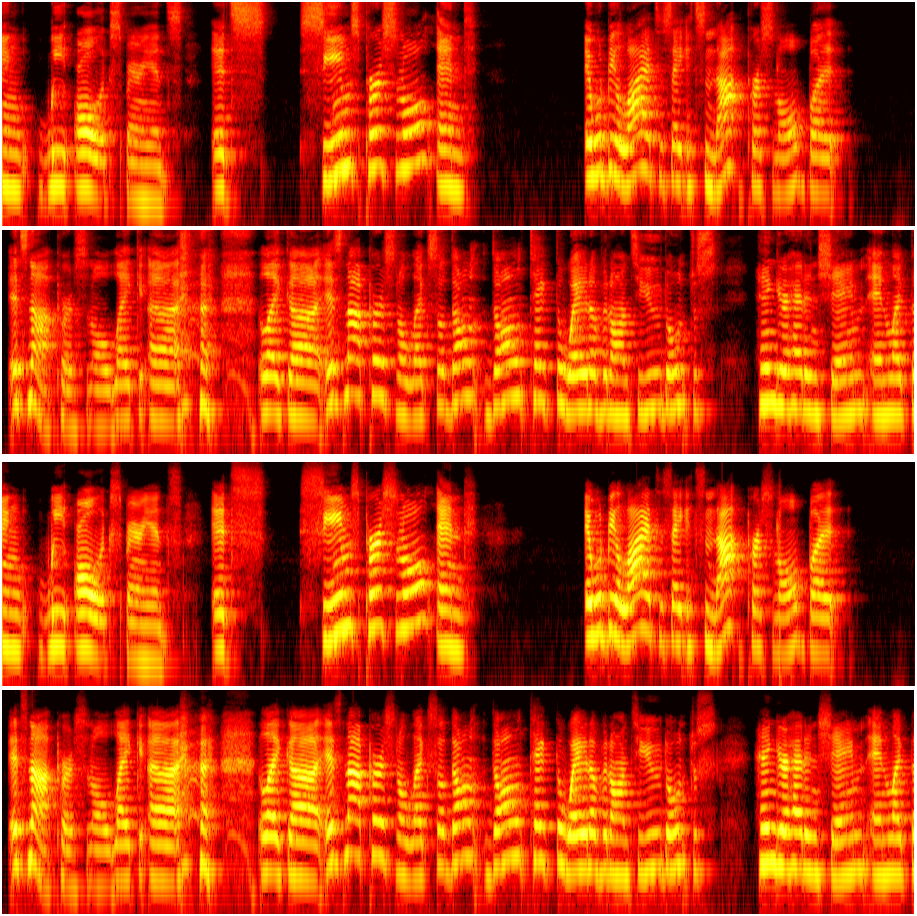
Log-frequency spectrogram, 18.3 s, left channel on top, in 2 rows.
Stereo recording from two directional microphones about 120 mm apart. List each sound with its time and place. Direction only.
0.0 s speech: 50° left (ahead or behind)
0.7 s speech: 30° left (ahead or behind)
2.0 s speech: 55° left (ahead or behind)
5.8 s speech: 55° left (ahead or behind)
16.0 s speech: 25° left (ahead or behind); by 18.2 s 55° left (ahead or behind)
